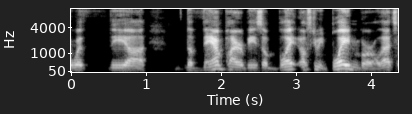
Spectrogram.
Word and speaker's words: Bladenboro: I'm actually familiar with the Vampire Beast of Bladenboro.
